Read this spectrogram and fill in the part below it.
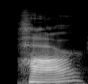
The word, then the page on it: har: hebrew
